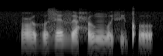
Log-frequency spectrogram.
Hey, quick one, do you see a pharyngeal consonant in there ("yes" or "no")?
yes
